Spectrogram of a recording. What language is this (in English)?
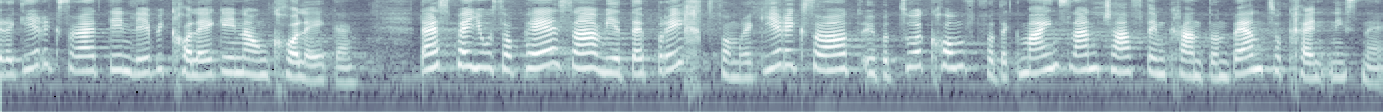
Swiss German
